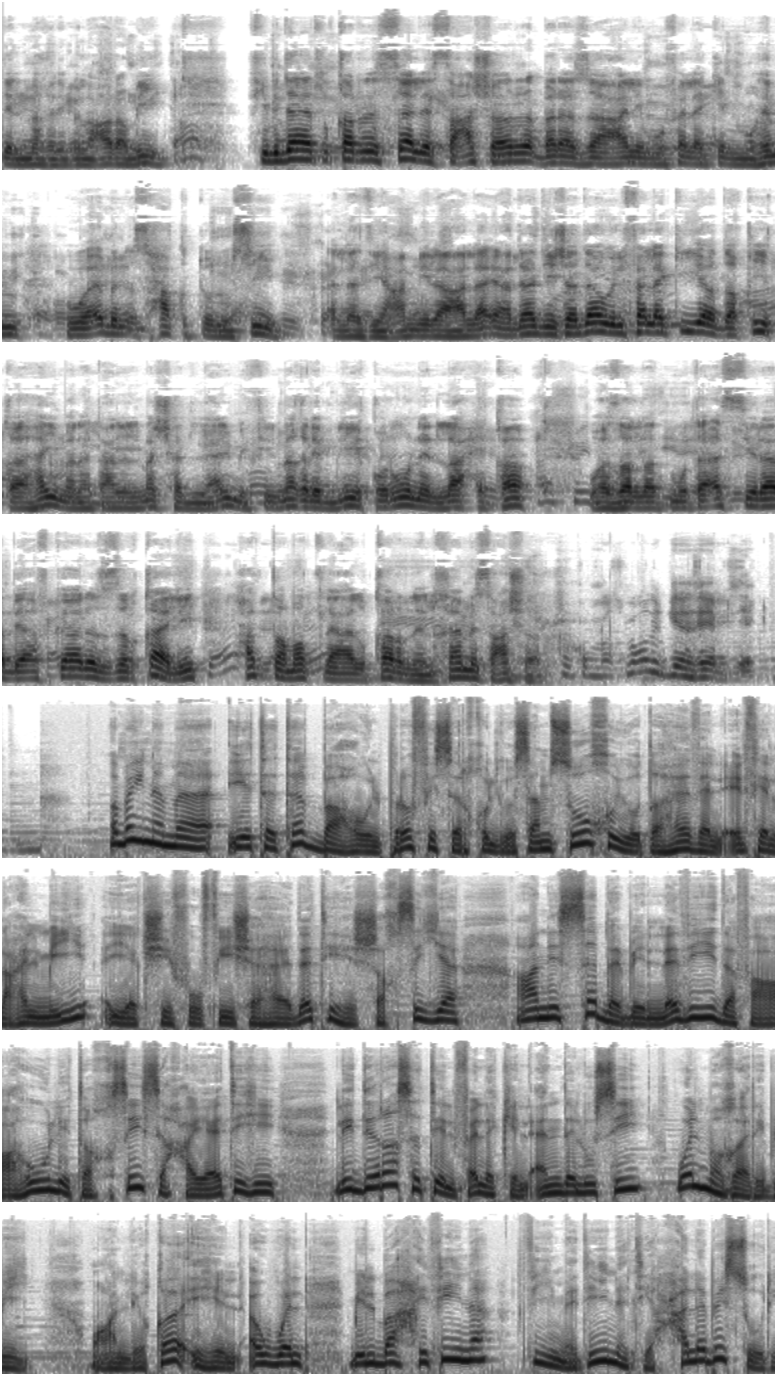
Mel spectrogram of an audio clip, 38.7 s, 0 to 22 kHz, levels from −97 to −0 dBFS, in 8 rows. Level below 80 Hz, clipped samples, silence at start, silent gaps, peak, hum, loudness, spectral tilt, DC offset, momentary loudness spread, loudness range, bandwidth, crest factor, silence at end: -44 dBFS; under 0.1%; 0 s; none; 0 dBFS; none; -16 LUFS; -5 dB/octave; under 0.1%; 10 LU; 5 LU; 18.5 kHz; 16 dB; 0 s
